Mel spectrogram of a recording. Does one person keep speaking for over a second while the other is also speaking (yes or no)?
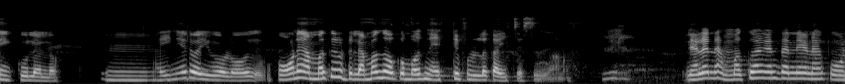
no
